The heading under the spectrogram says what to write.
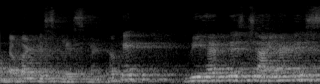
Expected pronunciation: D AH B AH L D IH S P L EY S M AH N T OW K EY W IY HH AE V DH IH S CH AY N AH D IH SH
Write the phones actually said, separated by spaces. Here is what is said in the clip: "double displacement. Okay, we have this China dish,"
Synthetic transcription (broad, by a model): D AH B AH L D IH S P L EY S M AH N T OW K EY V IY HH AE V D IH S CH AY AH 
